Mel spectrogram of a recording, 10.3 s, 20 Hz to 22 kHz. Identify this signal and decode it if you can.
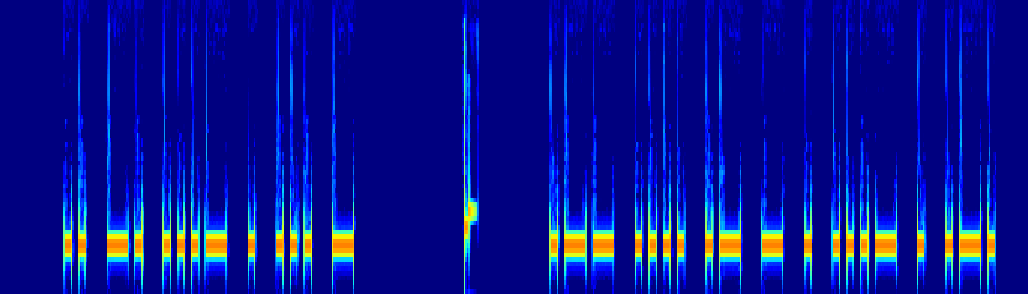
Morse code, heard as a keyed tone, about 17 wpm, 700 Hz. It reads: INVEST WHATEVER
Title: Sentences from Top 1100 Words - New Word Drill Alt - 17wpm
